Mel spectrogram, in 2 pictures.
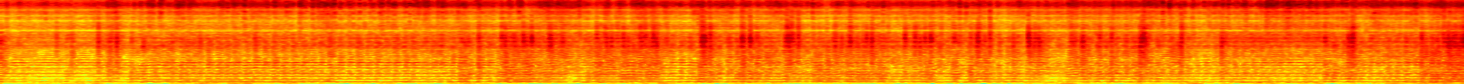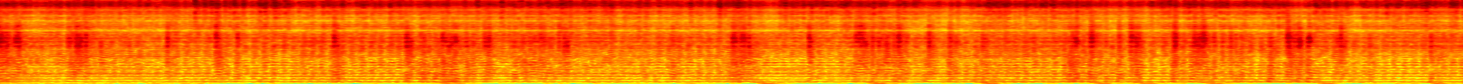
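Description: Sustained high-voltage arc from a stack of microwave oven transformers (MOTs): a loud, steady electrical buzz with a strong low hum, broken by irregular crackling.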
